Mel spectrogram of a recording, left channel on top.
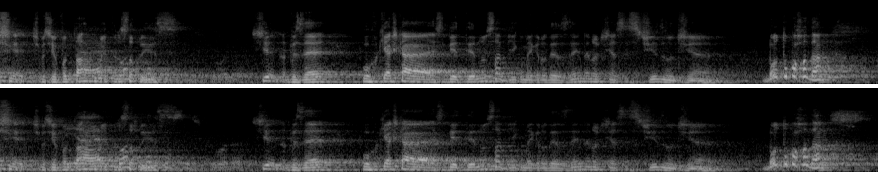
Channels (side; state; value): both; normal; correlation 0.55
